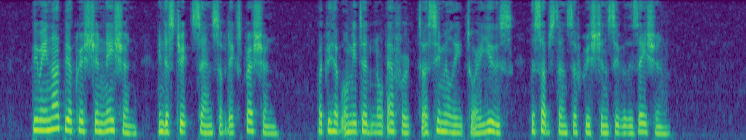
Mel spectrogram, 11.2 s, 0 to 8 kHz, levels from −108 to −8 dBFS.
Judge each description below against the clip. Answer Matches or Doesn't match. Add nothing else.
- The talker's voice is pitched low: Doesn't match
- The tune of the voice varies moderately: Matches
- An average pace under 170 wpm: Doesn't match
